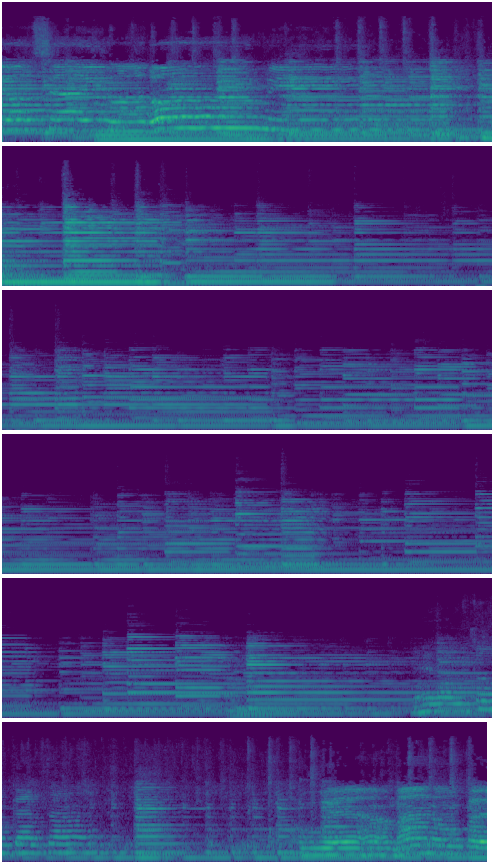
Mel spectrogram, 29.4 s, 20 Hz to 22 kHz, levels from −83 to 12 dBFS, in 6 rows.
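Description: No dropouts, clicks, distortion, level jumps, or other technical faults can be heard anywhere in the clip.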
